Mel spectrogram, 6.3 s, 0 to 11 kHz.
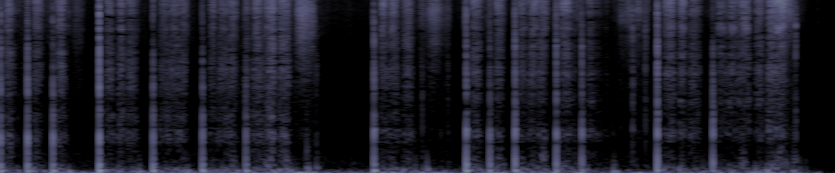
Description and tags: writing - pencil - wide 03
Writing with a pencil across the stereo field, from right to left.
Recorded with a Tascam DR-40, in the A-B microphone position.
rustle, graphite, scribble, right-to-left, paper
